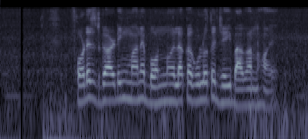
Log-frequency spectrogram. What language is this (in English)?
Bangla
